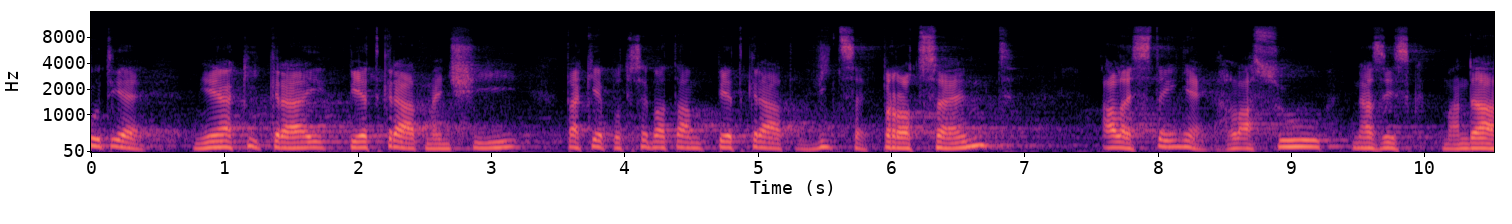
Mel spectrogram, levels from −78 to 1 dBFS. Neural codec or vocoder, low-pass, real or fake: none; 10.8 kHz; real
